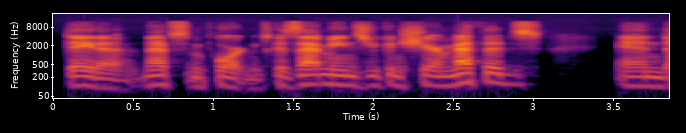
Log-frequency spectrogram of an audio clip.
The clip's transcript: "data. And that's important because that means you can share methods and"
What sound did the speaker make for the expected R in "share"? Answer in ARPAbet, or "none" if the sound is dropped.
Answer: R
